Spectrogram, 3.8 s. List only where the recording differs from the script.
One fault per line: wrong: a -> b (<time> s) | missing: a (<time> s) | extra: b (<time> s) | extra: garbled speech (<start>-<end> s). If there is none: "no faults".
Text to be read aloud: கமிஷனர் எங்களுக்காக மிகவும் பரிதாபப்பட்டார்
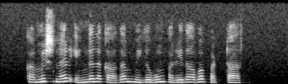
no faults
